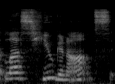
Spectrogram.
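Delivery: "les Huguenots" read English-style with H and final TS; Anglicised pronunciation. Shown as a demonstration. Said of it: "The correct pronunciation for".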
